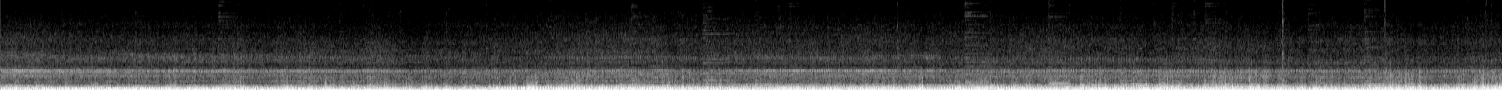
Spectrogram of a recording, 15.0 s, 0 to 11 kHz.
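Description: Yamaha XT350's single-cylinder four-stroke engine running steadily while the motorcycle cruises along a road.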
